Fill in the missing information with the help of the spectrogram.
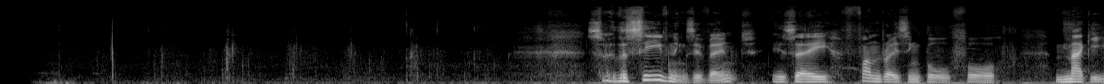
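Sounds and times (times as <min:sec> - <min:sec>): faint footsteps: 0:00.4 - 0:05.6, 0:09.2 - 0:11.0.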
